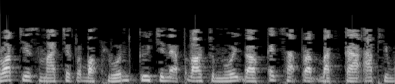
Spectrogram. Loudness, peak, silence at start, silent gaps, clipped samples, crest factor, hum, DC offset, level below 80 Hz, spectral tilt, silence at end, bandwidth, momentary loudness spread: -18 LUFS; 0 dBFS; 0 s; none; under 0.1%; 18 dB; none; under 0.1%; -50 dBFS; -7.5 dB/octave; 0 s; 6 kHz; 5 LU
